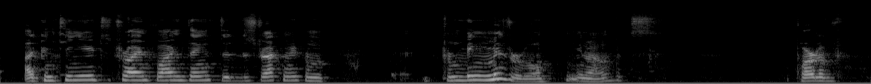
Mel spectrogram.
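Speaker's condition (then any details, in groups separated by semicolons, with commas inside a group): Cerebral palsy, spastic diplegia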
